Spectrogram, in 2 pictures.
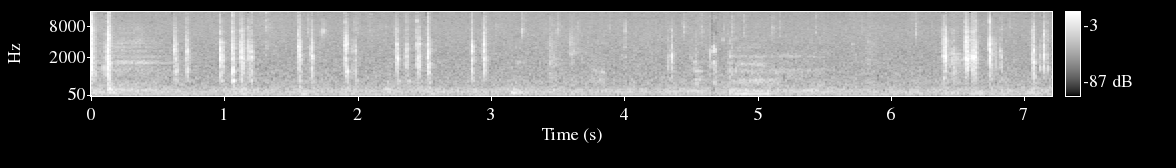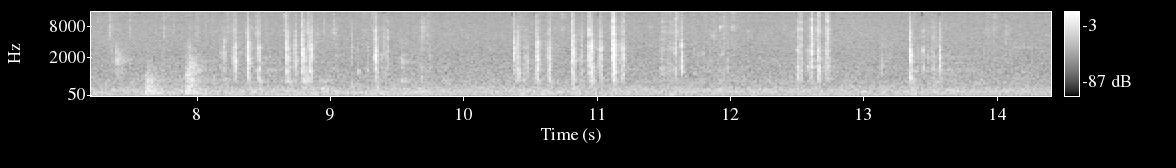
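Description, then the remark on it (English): Irregular bursts of clicking keystrokes on a USB computer keyboard plugged into a computer module, typed while logging in, over a faint steady hum, with short pauses between flurries and no voices. “I've only got the keyboard plugged into the USB, and that's not going to draw very much current.”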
